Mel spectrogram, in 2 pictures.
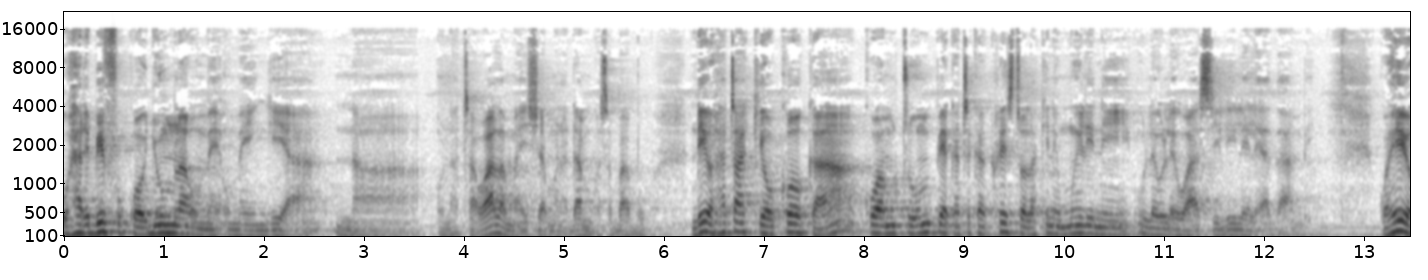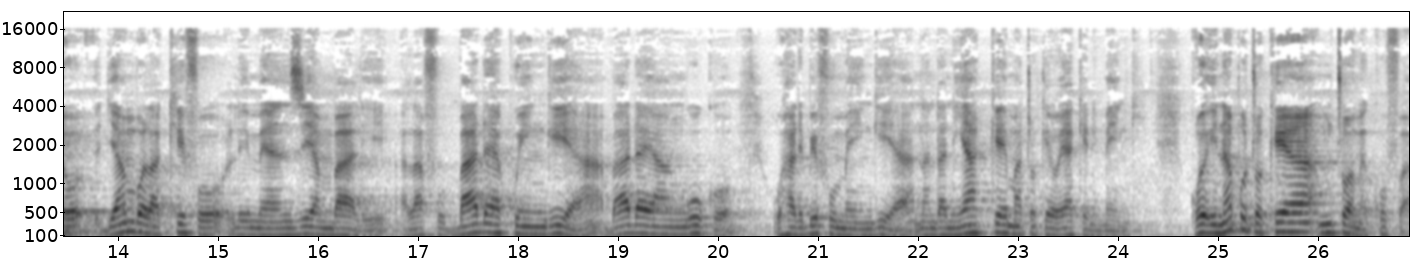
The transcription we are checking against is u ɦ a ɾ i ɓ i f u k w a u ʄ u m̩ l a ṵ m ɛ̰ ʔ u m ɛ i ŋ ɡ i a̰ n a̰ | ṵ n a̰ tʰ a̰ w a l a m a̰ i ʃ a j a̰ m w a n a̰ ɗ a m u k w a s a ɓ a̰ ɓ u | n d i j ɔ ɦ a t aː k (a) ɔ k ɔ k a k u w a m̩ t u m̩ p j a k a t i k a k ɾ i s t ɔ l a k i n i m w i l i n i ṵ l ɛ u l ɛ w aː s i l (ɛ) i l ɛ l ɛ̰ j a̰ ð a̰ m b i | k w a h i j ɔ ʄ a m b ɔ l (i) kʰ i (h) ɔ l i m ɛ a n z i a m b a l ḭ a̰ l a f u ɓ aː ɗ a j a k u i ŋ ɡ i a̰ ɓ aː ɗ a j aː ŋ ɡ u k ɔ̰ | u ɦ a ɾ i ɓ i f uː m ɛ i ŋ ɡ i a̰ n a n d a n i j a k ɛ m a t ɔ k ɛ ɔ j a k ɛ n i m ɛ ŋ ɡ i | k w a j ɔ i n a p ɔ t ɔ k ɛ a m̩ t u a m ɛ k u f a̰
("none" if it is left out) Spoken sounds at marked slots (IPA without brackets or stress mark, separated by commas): i, i, a, f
